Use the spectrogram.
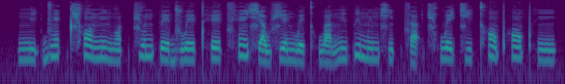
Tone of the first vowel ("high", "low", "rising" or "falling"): low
